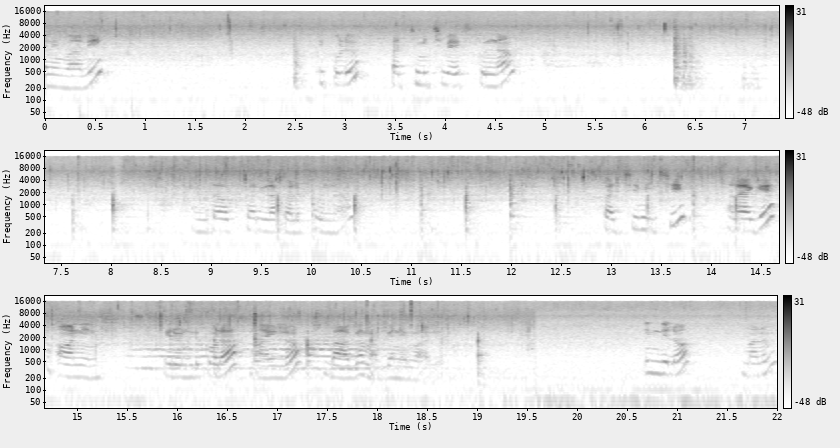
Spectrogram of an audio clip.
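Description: Chopped onions, whole spices and green chillies sizzling in hot oil in a pan, with a wooden spatula stirring and scraping against the pan in short strokes. Short pitched sounds come and go in the background.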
